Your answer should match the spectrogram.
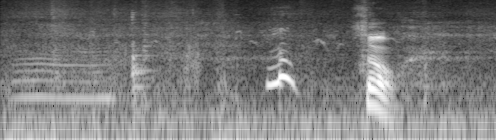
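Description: A flying insect buzzing briefly close by near the start, one short even-pitched drone; later a short voice sound and a spoken "So" near the end.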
